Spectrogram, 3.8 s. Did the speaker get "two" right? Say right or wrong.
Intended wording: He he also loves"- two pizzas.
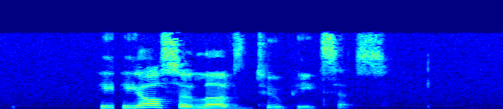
right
